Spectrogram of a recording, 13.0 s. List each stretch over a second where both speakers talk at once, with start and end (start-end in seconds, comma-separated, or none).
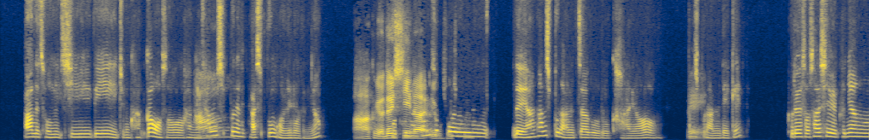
5.8-7.1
